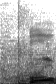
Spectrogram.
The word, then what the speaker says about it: Burrell: and he's got it pearl rhymes with pearl not happy we look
